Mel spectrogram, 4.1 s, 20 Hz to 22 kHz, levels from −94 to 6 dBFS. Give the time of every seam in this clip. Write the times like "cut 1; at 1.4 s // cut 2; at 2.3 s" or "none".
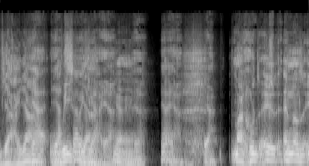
none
